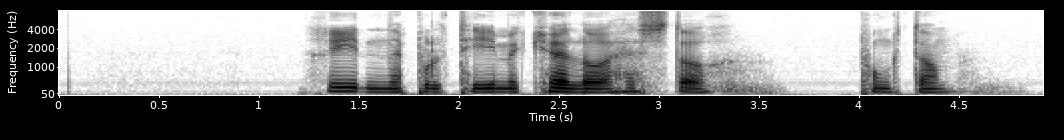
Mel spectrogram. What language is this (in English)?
Norwegian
